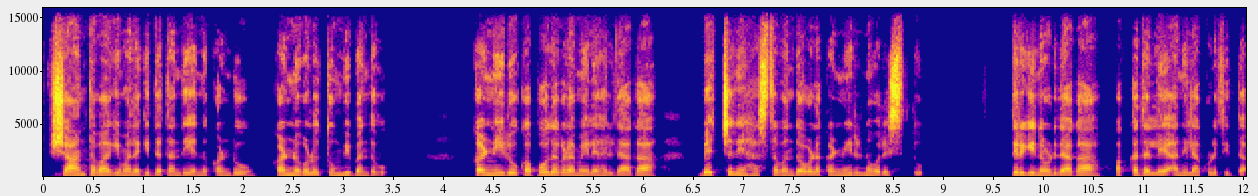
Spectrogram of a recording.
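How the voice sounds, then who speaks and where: A woman narrating a serial story in a steady, unhurried reading voice. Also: medium pitch, no room sound, clean studio sound.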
